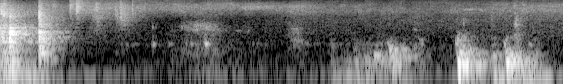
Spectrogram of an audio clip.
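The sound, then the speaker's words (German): Roasted beetroot crackles on a hot baking tray just lifted out of the oven, a faint, steady hiss dotted with irregular small pops and ticks, plus a couple of soft metallic clunks toward the end. “Und das knistert spektakulär.”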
